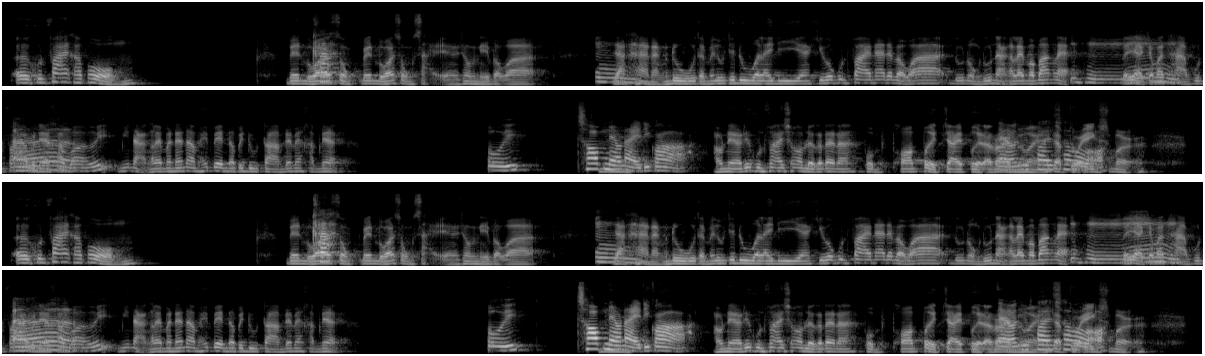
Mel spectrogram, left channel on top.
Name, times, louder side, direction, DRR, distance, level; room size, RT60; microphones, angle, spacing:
voice 1, 0.1-1.3 2.5-5.3 6.1-10.7 11.2-15.4 18.0-18.3 19.1-23.8, equal, ahead, 11 dB, 0.8 m, -30 dB
voice 2, 5.9-6.5 10.7-11.8 12.1-12.8 16.9-17.2 17.8-18.9 21.9-23.0, right 4 dB, 30° right, 11 dB, 0.9 m, -26 dB
20.5 x 18.0 x 3.2 m, 0.43 s
head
